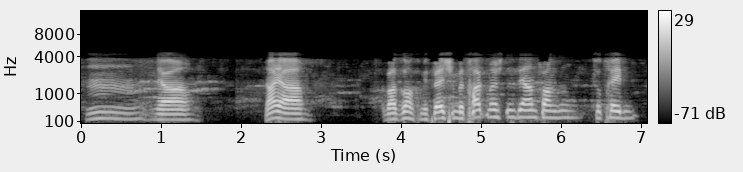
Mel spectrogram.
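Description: A man posing as a scam call center agent makes a cold call, pushing a sales pitch in broken grammar full of hesitant fillers. His delivery is flat and slow, heard over a tinny phone line in a dry recording.

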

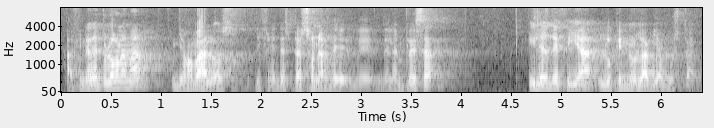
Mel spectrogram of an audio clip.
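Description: A man, a self-esteem coach explaining on a panel talk show, who lively acts out quoted everyday dialogue. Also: medium pitch, fairly quick.

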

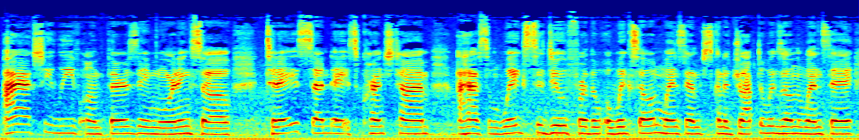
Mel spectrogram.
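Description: A woman's voice: medium pitch, level tone, fairly quick. A young woman vlogger talking casually and candidly to her camera from inside a car, swearing now and then. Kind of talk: casual vlog chat. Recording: noisy car and street background.

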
